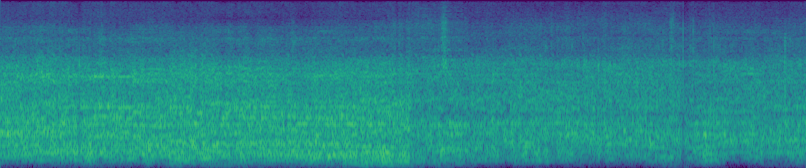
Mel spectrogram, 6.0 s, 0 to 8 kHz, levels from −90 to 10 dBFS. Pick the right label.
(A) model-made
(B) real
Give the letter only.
A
